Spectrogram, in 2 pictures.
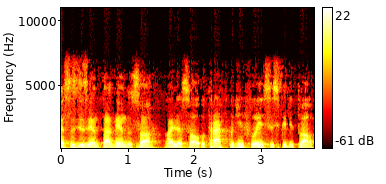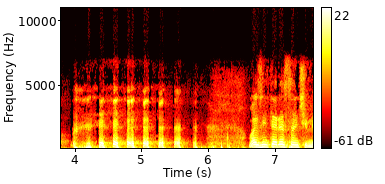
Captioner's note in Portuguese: risos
